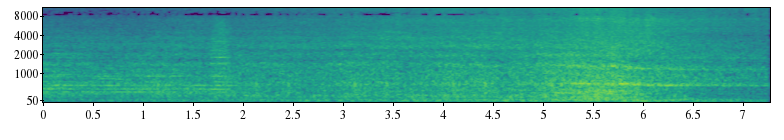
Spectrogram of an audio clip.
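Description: Amtrak Acela Express high-speed trainset passing at speed: a steady rush of wheels and air as the cars go by, with its horn dying away in the first two seconds. The rush swells about five seconds in as the last cars pass, then fades as the train moves off.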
